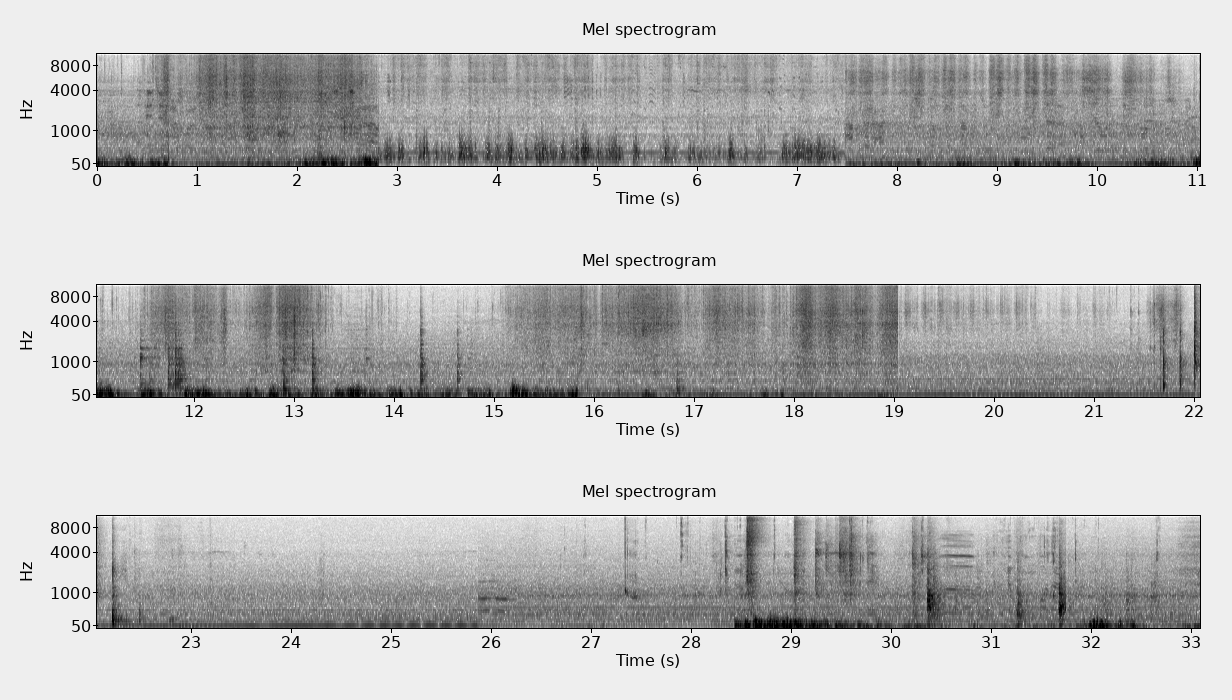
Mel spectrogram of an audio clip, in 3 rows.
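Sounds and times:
plastic gloves crinkling: 0:00.0 - 0:22.1.

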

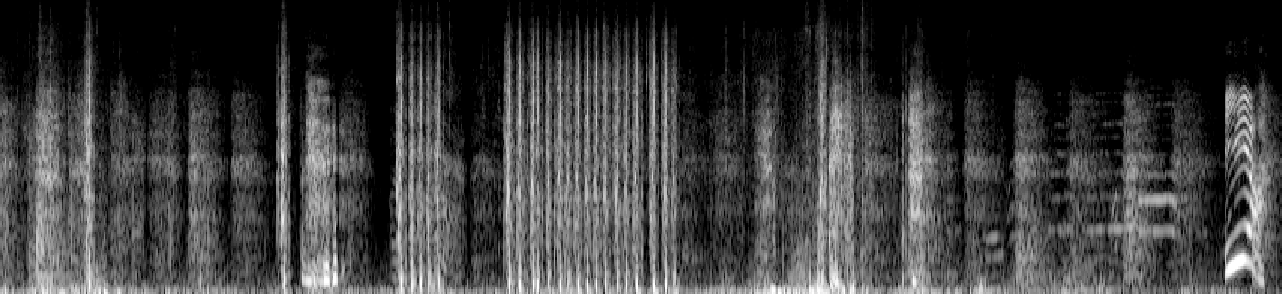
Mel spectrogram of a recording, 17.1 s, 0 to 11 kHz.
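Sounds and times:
airsoft gun shots: 0:03.7 - 0:03.9.

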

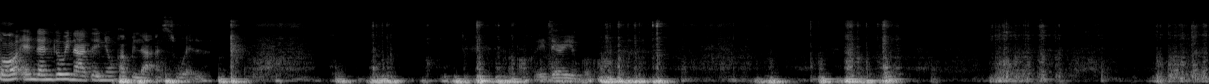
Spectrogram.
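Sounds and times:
knife scraping metal cake pan: 0:04.9 - 0:12.0.

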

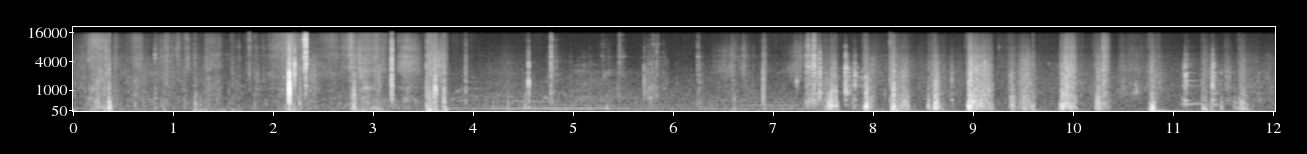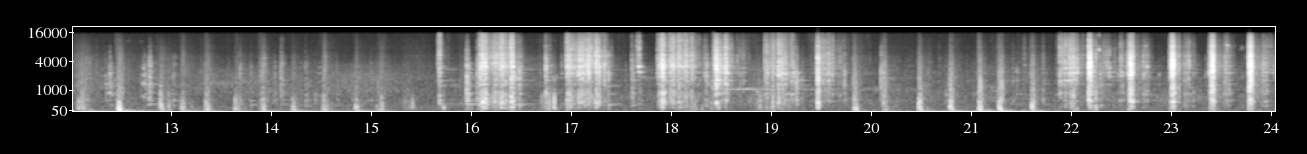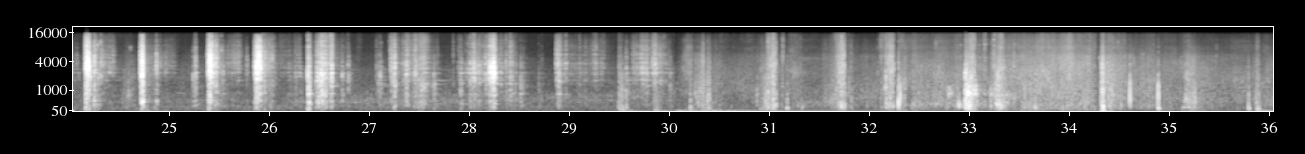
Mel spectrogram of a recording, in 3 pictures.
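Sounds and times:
snow crunching: 0:07.4 - 0:15.4, 0:29.5 - 0:36.0.

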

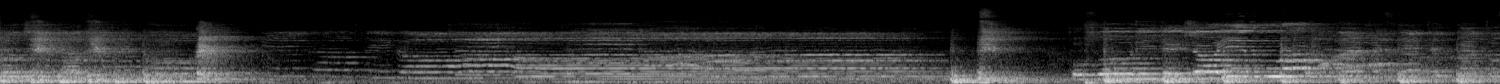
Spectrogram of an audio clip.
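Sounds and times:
vocal percussion beat: 0:00.0 - 0:02.7, 0:09.4 - 0:15.0
a cappella group singing: 0:00.0 - 0:15.0.

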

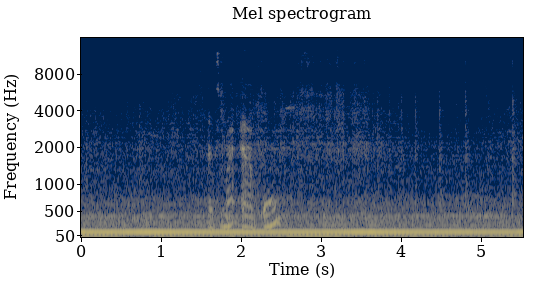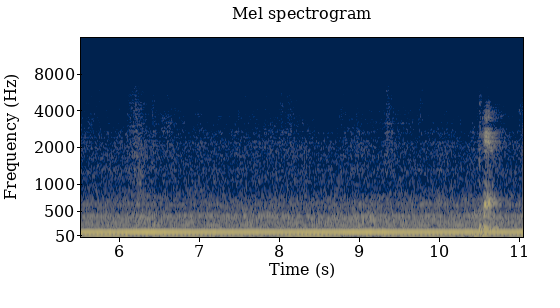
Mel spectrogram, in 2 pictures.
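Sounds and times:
vent fan humming: 0:00.0 - 0:11.0.

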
